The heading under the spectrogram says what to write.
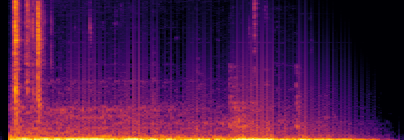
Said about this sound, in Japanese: あそこのパーキングエリアでいいよね。車を駐車場に止めて、と。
